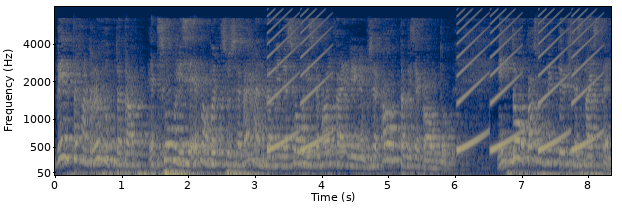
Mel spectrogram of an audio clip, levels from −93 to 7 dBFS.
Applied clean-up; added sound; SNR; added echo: none; Siren; -1 dB; reverberation time 1.0 s.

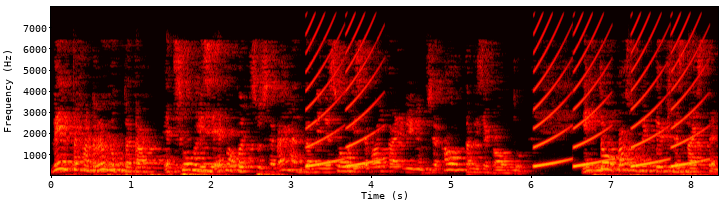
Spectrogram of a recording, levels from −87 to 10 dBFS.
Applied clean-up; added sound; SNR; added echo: classical method WPE with log-MMSE.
